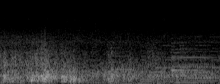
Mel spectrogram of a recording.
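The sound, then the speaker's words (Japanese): Deep, rolling thunder rumbles over a steady hiss of heavy rain, a continuous stormy wash of sound with no voices, depicting the seventh plague, in which lightning burned barns where grain seeds were stored. “次に第7の災いが来た天候がひらめきさまざまな穀物の種が蓄えられている納屋を焼いた”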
